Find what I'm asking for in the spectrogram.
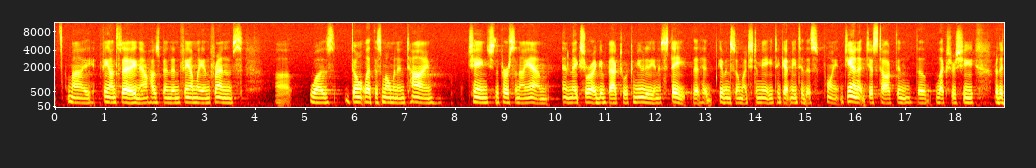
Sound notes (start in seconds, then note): none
